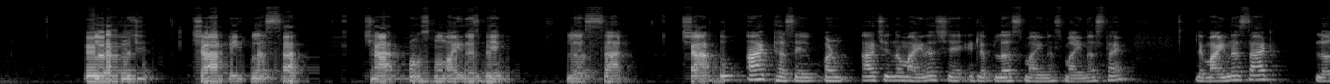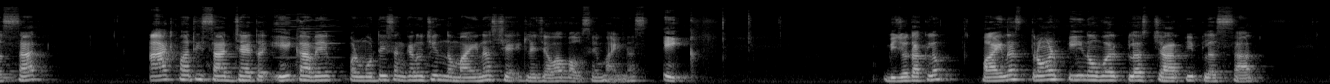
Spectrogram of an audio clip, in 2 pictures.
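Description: From 0.01 to 7.24 s the sound becomes a rigid, metallic buzz near 134 Hz: robotic sound from repeated short buffers. The likely cause is audio arriving too slowly, so a segment of about 7.5 ms was looped in place of roughly two thirds of the real signal.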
